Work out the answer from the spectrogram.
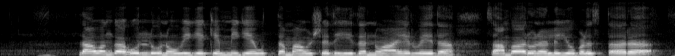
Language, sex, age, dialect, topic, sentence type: Kannada, female, 36-40, Central, agriculture, statement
